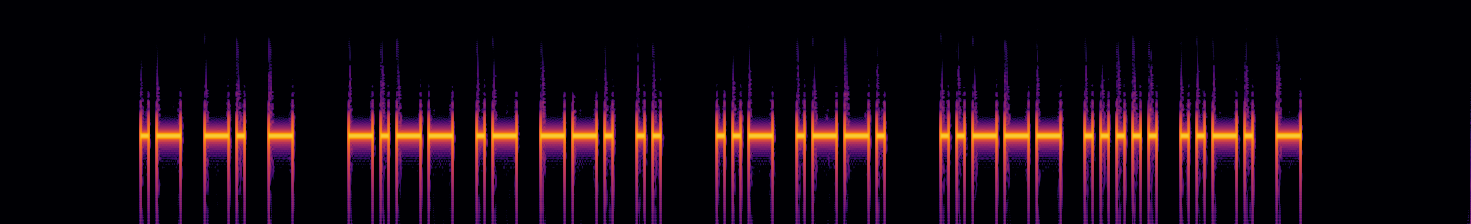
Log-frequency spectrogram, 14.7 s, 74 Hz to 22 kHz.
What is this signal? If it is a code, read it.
Morse code, heard as a keyed tone, about 16 wpm, 700 Hz. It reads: ANT YAGI UP 25FT
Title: Speed-Racing Common QSO Phrases Encore - 15wpm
